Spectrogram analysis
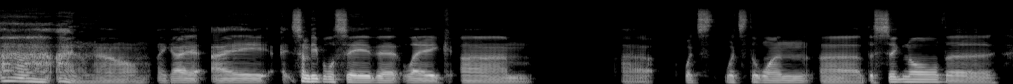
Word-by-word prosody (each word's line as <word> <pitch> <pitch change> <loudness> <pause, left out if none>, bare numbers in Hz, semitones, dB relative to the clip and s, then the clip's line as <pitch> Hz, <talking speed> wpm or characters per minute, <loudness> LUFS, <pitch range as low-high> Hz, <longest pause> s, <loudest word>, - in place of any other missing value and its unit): Uh, 140 -6 +2
I - - +1
don't 75 -2 -9
know. 75 0 -6
Like 90 -1 -8
I 90 -1 +2
I 90 0 +1 0.2
some 140 - +5
people 125 -4 +4
say 105 -3 +6
that 95 -1 +1
like, 85 -3 +2
um 75 -3 -4 0.9
uh 65 -2 -9 0.3
what's - - -5
what's - - -4
the 105 - 0
one, 95 -1 -2
uh, 75 -2 -3
the - - -4
signal, 115 -1 +2
the 75 -5 -2
90 Hz, 130 wpm, -24 LUFS, 75-105 Hz, 0.9 s, say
